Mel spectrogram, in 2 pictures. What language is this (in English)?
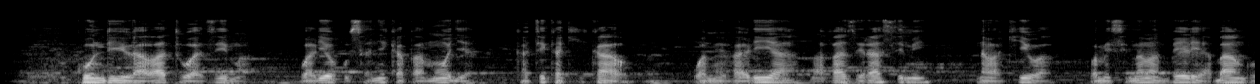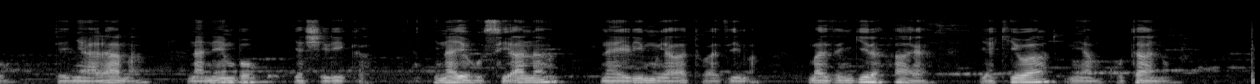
Swahili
